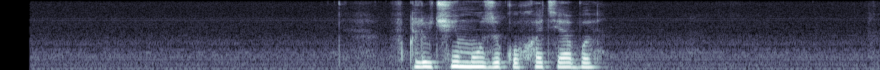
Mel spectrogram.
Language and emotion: Russian, neutral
